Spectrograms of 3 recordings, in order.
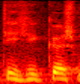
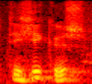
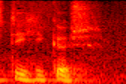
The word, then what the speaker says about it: Tychicus: In de Griekse grondtekst zeg je Tychikos. Vandaar dat het accent ligt op de laatste lettergreep. Dus we zouden eigenlijk Tychicus moeten zeggen. Ik zei altijd Tychicus, maar het is Tychicus.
